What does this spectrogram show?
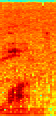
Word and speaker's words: monde: Tout le monde, because E follows D, so D has to be voiced. Tout le monde.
